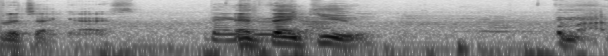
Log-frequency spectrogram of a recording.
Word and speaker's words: Kumail: other things about Issa Rae, send us your pronunciation of Kumail Nanjiani's name.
